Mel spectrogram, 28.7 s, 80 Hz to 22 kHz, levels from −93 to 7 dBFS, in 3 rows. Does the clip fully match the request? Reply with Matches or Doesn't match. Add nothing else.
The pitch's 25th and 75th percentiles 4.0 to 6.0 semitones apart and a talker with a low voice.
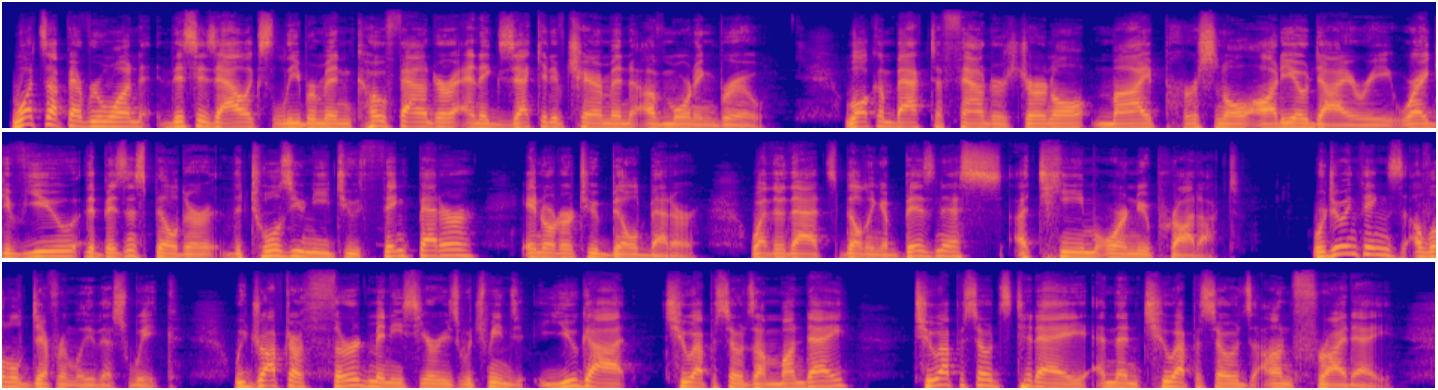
Matches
